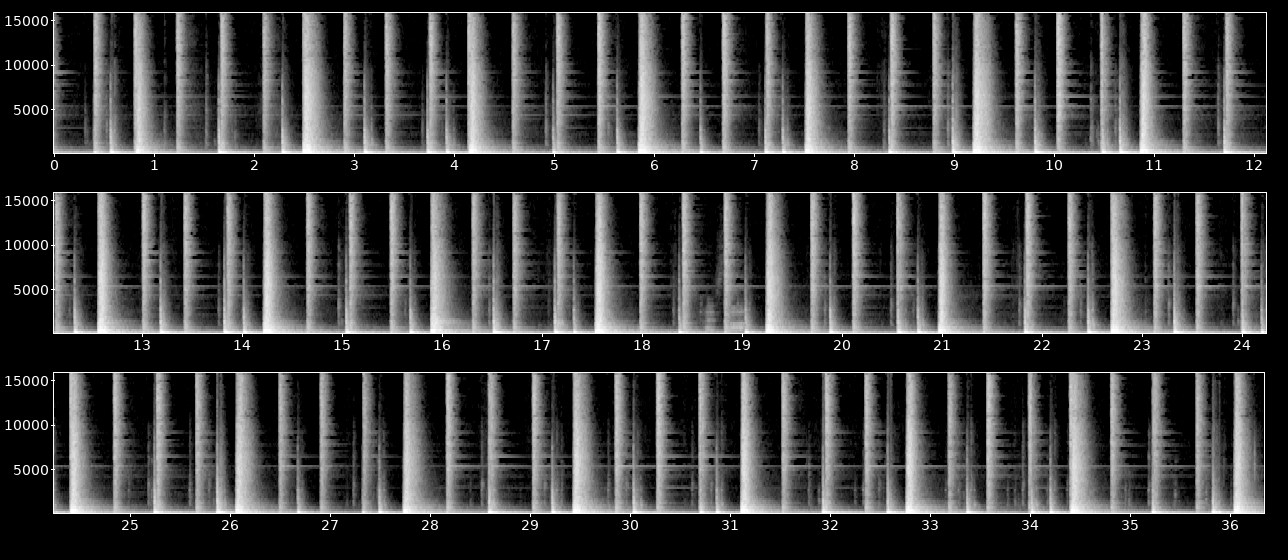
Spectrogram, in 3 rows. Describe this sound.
Drum3WAV
drum, drumming, music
